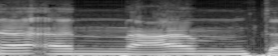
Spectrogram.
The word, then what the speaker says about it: أنعمت: of the Quran says أنعمت, and they make like this, bouncing the letter because it has sukun, and this is wrong. You have to say it like this: صراط الذين أنعمت عليهم.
